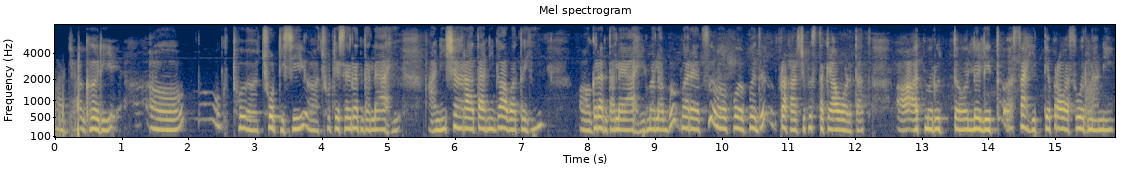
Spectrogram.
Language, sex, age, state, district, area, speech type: Marathi, female, 18-30, Maharashtra, Satara, urban, spontaneous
